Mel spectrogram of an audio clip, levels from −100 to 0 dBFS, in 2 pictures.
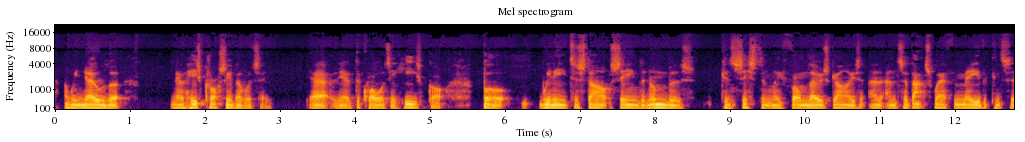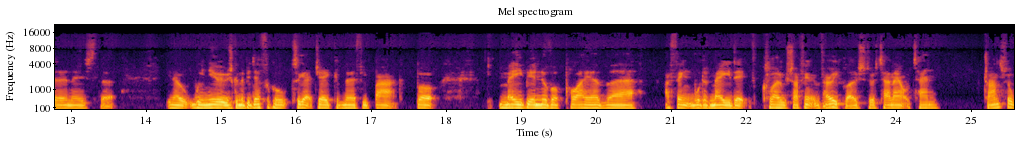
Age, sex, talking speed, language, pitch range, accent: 30-49, male, 175 wpm, English, 95-105 Hz, British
